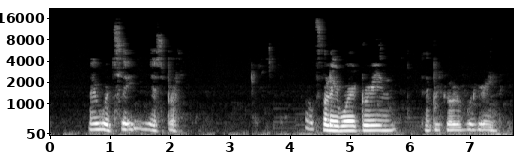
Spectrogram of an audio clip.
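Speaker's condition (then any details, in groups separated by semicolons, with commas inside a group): Quadriplegic cerebral palsy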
